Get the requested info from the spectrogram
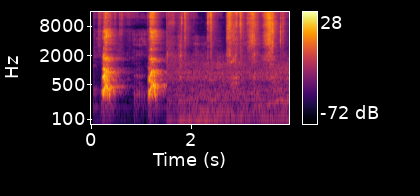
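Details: Labrador Retriever chasing bees gives two sharp, loud barks about a second apart, followed by rustling movement noise.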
